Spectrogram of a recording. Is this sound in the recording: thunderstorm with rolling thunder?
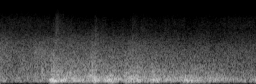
yes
